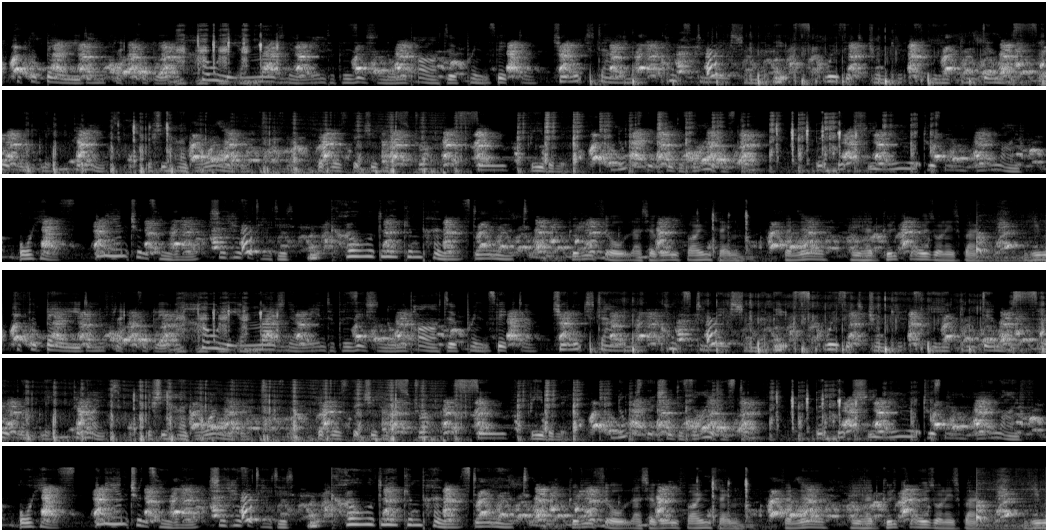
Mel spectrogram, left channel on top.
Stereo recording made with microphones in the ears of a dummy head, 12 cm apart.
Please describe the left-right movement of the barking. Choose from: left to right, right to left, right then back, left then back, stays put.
left to right.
